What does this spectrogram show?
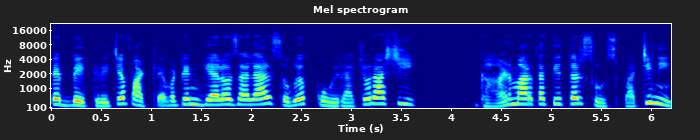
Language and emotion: Goan Konkani, disgusted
